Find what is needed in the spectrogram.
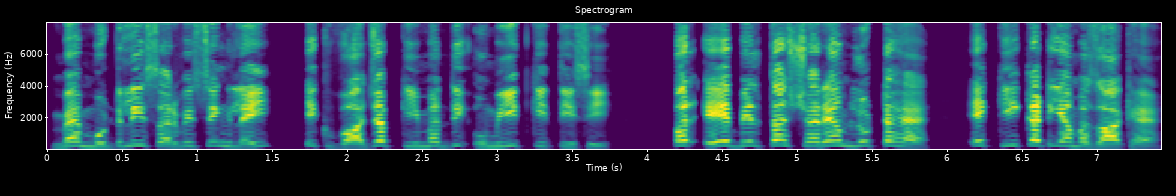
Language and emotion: Punjabi, angry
